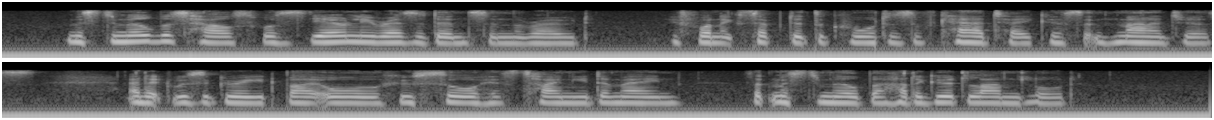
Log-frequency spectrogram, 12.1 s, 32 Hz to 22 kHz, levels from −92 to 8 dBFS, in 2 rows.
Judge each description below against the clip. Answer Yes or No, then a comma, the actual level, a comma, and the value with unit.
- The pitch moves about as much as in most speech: No, narrow, 1.4 semitones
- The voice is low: No, high, 195 Hz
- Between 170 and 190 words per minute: Yes, average, 185 wpm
